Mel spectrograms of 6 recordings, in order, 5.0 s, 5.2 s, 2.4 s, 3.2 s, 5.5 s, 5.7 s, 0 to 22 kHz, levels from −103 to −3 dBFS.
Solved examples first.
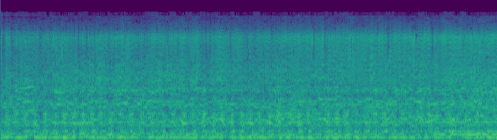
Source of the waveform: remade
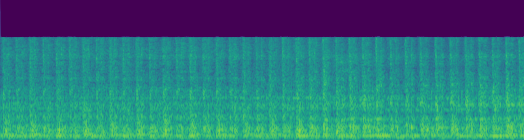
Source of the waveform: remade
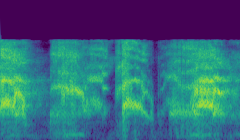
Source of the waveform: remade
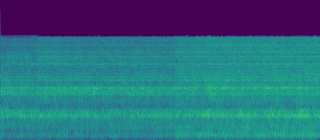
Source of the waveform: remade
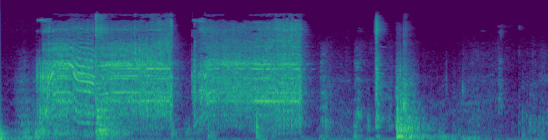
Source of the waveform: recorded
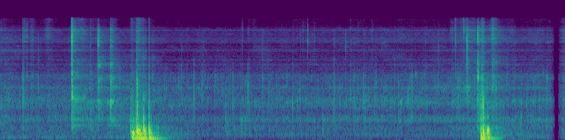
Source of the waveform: remade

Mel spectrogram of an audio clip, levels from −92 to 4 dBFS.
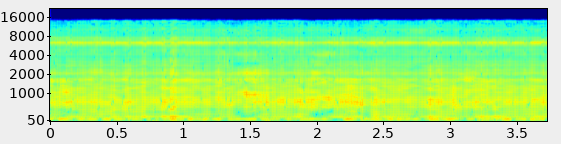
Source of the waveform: remade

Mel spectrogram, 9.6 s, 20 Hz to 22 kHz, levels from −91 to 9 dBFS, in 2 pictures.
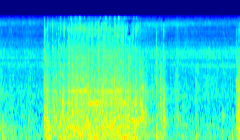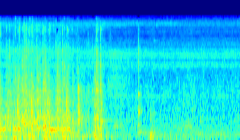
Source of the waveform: remade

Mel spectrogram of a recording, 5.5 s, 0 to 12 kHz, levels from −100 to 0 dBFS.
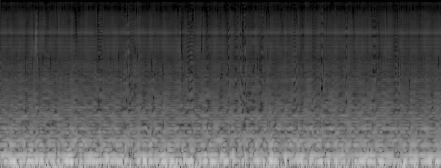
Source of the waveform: remade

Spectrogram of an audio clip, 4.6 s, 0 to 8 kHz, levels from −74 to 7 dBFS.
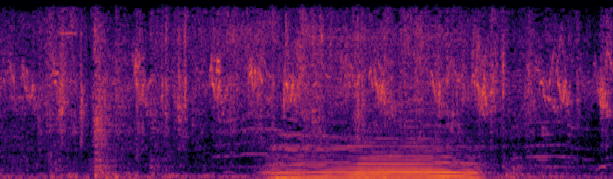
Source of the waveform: recorded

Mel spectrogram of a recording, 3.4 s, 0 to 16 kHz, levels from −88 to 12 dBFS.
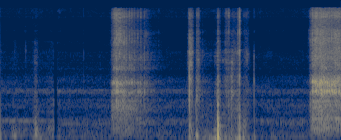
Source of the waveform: remade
